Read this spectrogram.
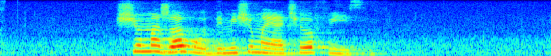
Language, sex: Venda, female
